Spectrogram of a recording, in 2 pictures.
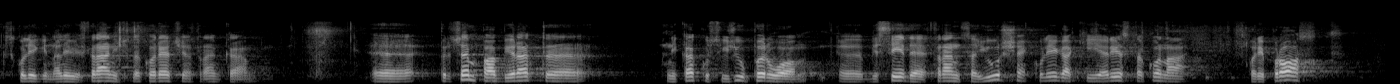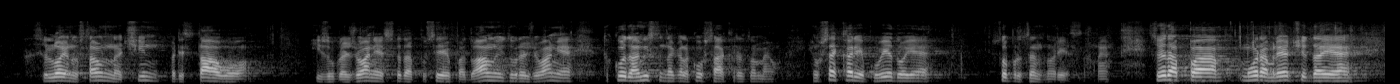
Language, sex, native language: Slovenian, male, Slovenian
